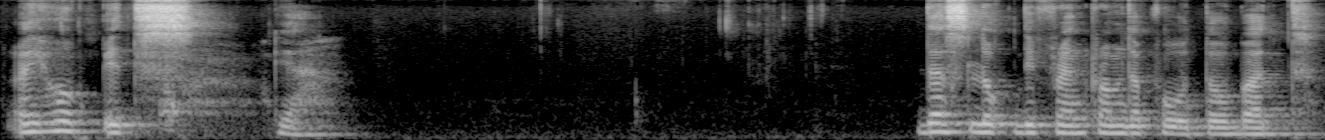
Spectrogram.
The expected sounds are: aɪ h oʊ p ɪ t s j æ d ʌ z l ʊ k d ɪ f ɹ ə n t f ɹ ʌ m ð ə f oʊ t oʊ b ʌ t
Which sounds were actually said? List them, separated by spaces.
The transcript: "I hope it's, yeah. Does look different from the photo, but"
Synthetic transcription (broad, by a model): aɪ h oʊ p ɪ t s j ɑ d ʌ s l ʊ k d ɪ f ɹ ə n t f ɹ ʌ m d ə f oʊ t oʊ b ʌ t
